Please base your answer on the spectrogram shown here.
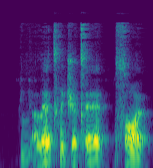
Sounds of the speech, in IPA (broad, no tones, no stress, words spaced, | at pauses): ʎa̰ lɛ tʰə̃t͡ʃœtʼɛ | sˤœ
